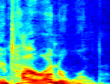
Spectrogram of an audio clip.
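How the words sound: It is said in an exasperated, casual voice. The speaker calls it right. "He usually sounds exasperated"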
